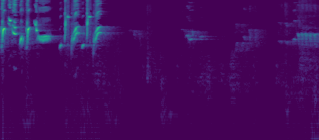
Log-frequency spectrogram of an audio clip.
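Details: Caged goldfinch-canary hybrid singing: a burst of high, sharp twittered notes and trills for just over a second, then near silence with faint scattered chips and a short thin whistled phrase near the end.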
